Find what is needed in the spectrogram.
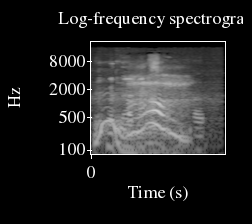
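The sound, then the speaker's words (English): A loud voiced gasp, drawn out into a theatrical exclamation that rises and falls in pitch for about a second before trailing off, with no other sound around it. “Gasp.”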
